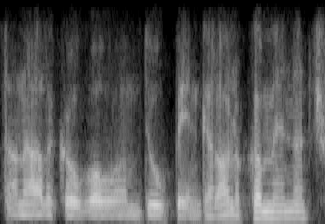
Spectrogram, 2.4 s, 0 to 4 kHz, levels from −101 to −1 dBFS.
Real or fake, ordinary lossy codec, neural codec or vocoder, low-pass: fake; Opus, 32 kbps; codec, 16 kHz in and 24 kHz out, 0.4 kbps, LongCat-Audio-Codec, fine tuned four codebook decoder; 3.6 kHz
